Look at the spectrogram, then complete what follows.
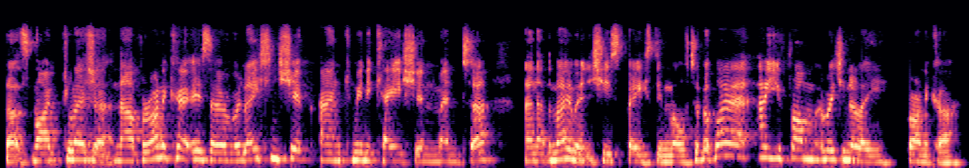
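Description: Lowish-voiced woman hosting a podcast. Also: brisk, a bit bright, poor audio. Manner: friendly, chatty with restarts. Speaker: podcast host, relationship coach. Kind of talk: casual interview chat.

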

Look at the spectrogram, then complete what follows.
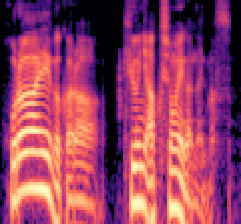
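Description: A man's voice: fairly high pitch, wildly swooping pitch, fast, clean tone, no room sound, studio quality. A man co-hosting a casual radio film chat, explaining eagerly in a polite, deferential manner. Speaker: show writer and co-host presenting film picks.

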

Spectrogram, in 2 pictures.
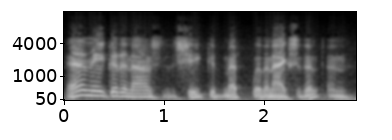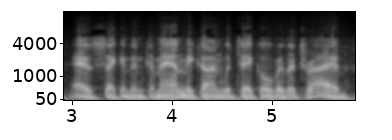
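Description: An actor playing a tough, unflappable American adventurer in a 1950s radio drama, with a wisecracking, hardboiled delivery. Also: male voice, low voice, very animated, a little fast, fairly bright tone, exaggerated voice. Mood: relaxed, wry. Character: tough, wry, unflappable American adventurer hero narrating his exploits. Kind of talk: 1950s radio drama acting and first-person narration.

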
